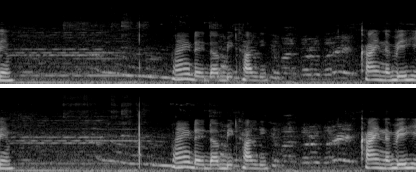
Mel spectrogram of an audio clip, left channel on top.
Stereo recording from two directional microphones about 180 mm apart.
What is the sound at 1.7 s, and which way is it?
A woman's voice, centre (ahead or behind).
